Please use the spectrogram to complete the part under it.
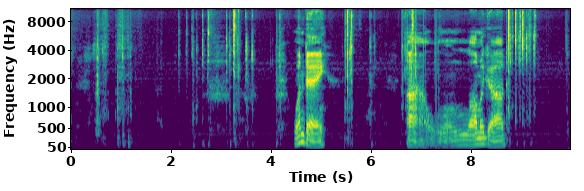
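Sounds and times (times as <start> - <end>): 
typing on a computer keyboard: 2.2 - 4.2, 5.5 - 7.0, 8.7 - 9.4
speech: 4.5 - 5.2, 6.7 - 8.9.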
